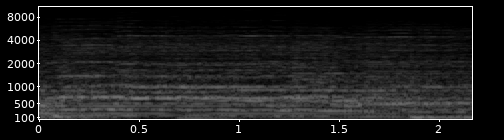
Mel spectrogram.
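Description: Live Hungarian folk band music: a fiddle bowing a melody together with singing voices, over a double bass that changes note twice.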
